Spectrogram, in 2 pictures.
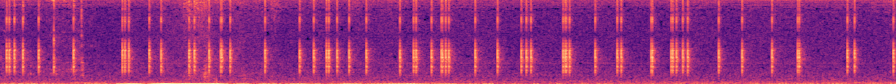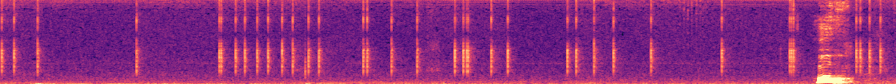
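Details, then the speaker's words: Home-built Geiger counter with yellowcake, the strongest sample, placed near it: sharp, faint clicks at random spacing, roughly eighty a minute, in a quiet room; counter detecting the sample normally. "The yellow cake is the strongest by far. So let's put that near it."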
